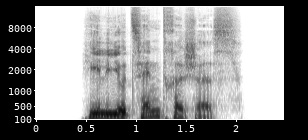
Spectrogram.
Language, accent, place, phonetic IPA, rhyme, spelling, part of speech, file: German, Germany, Berlin, [heli̯oˈt͡sɛntʁɪʃəs], -ɛntʁɪʃəs, heliozentrisches, adjective, De-heliozentrisches.ogg
- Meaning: strong/mixed nominative/accusative neuter singular of heliozentrisch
